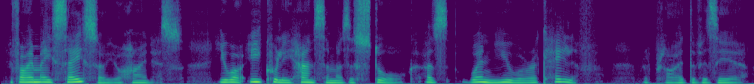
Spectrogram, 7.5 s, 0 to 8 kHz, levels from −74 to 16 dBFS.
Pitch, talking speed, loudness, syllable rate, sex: 195 Hz, 185 wpm, -17 LUFS, 5.2 syllables/s, female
